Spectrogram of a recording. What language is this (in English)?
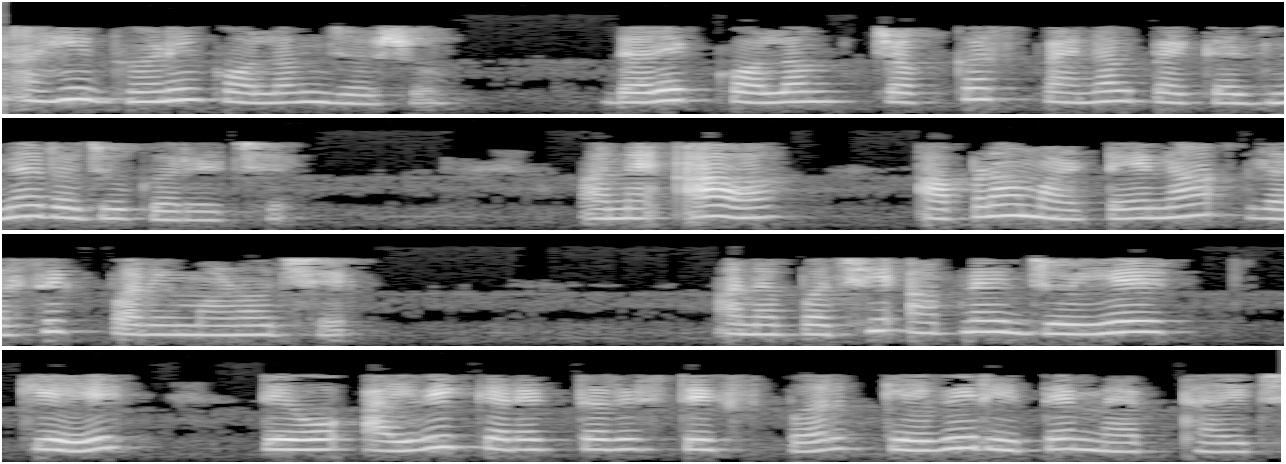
Gujarati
